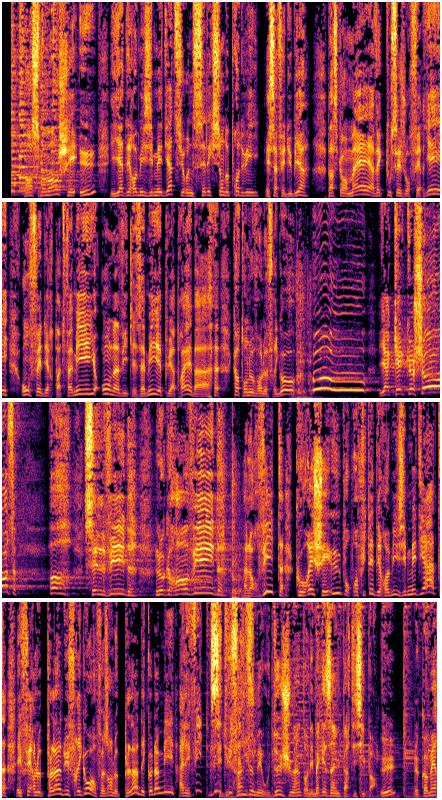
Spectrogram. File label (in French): radio pub spot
